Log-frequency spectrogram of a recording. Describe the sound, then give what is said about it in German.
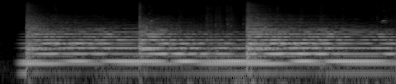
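Loud church bells of the Benediktuskirche ring out over the Domberg in Freising with three clear strikes roughly a second and a half apart, their deep humming tones sustaining and overlapping throughout, with no voices present. “Die Glocken der Benediktuskirche erschallen über dem Freisinger Domberg.”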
